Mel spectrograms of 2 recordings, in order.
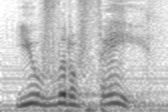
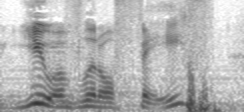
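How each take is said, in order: First: It is said in a caring tone. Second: It is said in an angry tone.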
